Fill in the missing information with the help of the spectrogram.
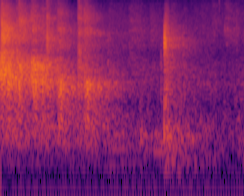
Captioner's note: applause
